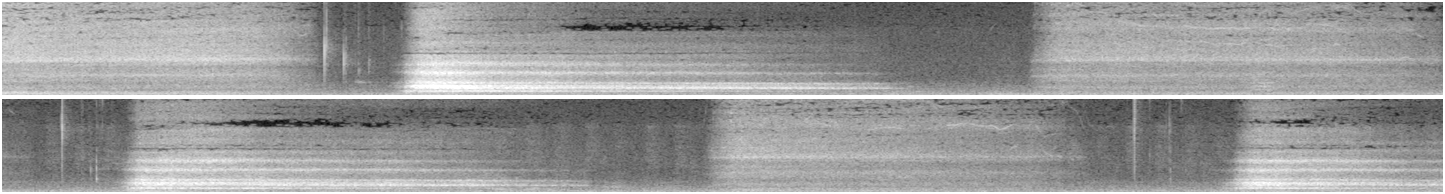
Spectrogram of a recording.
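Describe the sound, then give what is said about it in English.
A few slow, hissing breaths drawn in through the nose, each a broad airy rush lasting several seconds and separated by quiet pauses, soft and calm with no talking. “Three breaths in through the nose.”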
